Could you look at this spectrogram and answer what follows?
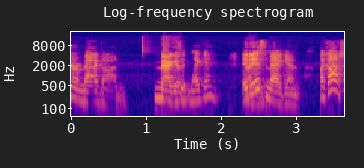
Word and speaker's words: Megan: And then coming this Friday, Ron and Kristy are talking to, does she pronounce it Megan or Magon? Megan. Is it Megan?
